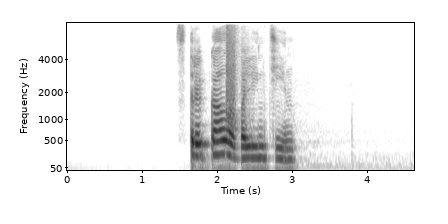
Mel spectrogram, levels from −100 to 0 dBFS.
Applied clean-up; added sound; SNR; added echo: neural mask model RNNoise.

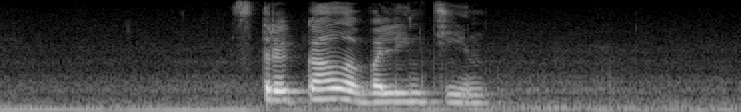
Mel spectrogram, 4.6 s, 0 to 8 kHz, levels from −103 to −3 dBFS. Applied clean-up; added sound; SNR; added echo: none; none; none; none.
